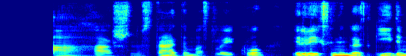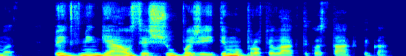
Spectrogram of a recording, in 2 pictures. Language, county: Lithuanian, Klaipėda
